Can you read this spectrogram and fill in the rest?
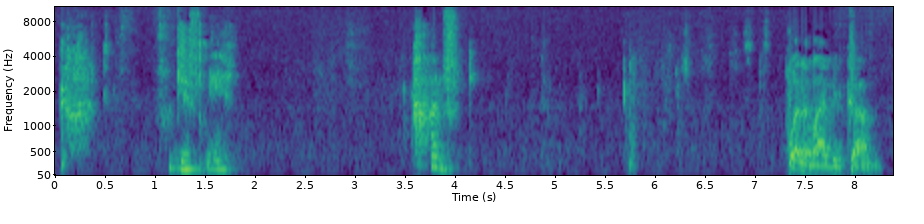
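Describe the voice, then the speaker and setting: A man acts out an anguished, guilt-ridden German theologian in a stage reading. The delivery is theatrical and halting, very slow, with big swings over a fairly high pitch. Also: animated, pushed and bright, slight background noise, heavily acted. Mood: anguished self-reproach.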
